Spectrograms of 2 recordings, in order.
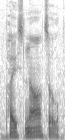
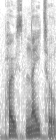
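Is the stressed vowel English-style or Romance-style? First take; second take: Romance-style; English-style. First: The stressed vowel has a Romance-language sound. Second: The stressed vowel has the English long sound. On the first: "not postnatal" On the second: "We say postnatal"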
